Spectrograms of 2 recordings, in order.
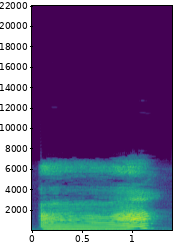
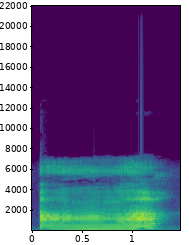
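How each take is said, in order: No difference in how they are said.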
